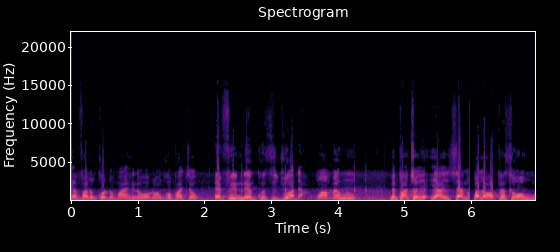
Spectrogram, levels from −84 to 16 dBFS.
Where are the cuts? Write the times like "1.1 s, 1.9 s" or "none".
2.0 s, 4.6 s, 6.0 s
